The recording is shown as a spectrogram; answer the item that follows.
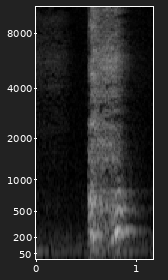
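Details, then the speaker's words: Simulated effective-cough demonstration on a 30-year-old male patient: after a deep breath, one strong, deliberate cough with his head tilted to the left; acted nursing-skill demonstration. "Habis ini tarik nafas kuat-kuat, lalu batukkan ya Pak, kepala dimiringkan ke kiri."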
